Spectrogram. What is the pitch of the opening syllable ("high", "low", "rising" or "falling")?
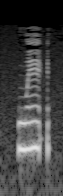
falling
